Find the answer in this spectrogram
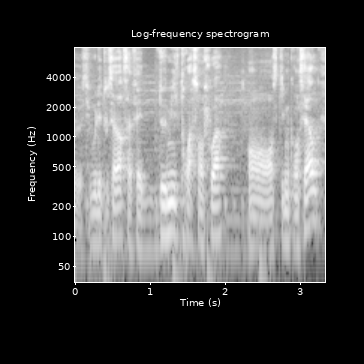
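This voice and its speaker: Backed by music in the background, a man talks with lively intonation. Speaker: health video creator. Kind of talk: explainer vlog. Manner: hesitant, many fillers.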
